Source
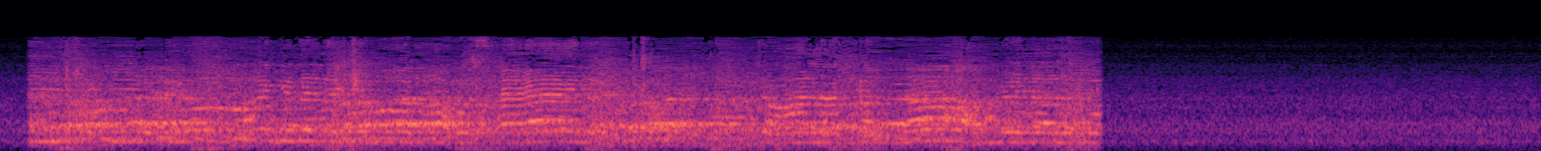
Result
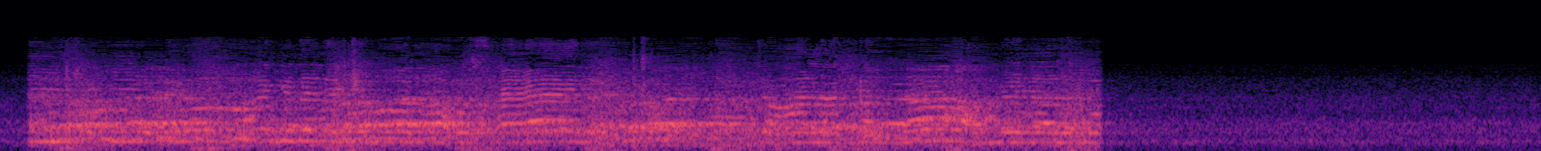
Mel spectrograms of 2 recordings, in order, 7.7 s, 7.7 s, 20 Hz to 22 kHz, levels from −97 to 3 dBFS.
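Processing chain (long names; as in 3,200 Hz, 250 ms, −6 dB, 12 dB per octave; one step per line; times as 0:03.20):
spectral tilt −2.5 dB per octave
on a send: convolution reverb RT60 0.75 s, pre-delay 67 ms, DRR 22 dB
on the sum: level −8 dB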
